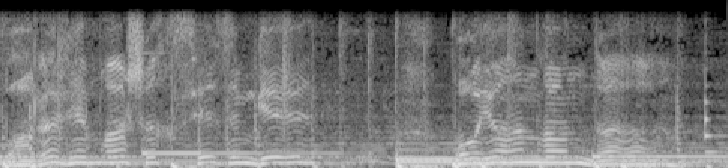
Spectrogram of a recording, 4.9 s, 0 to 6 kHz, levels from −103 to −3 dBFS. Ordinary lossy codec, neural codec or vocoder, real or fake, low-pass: none; none; real; 5.4 kHz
